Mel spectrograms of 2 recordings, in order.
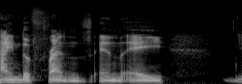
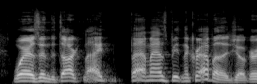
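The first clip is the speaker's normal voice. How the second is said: ordinary talk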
